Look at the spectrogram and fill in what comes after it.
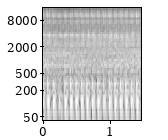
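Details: Single-cylinder motorcycle idling after battery service (low battery water, crusted, no-start; cleaned and recharged for about two hours). It starts on the starter: quick, even exhaust pulses of about twelve a second, steady idle, no misses or clatter; healthy.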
